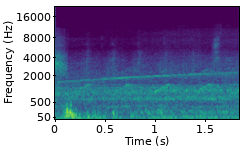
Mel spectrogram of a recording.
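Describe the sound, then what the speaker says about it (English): A steady, high emergency vehicle siren tone drones on without pause from a stopped vehicle over low rumbling background noise, sounding fairly distant. "they seem to have just stopped and sat somewhere with their sirens on"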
